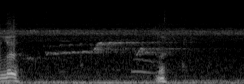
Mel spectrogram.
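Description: Baby macaque giving a thin high call that steps up in pitch and holds, then a short falling call about three-quarters of the way through, over a steady insect drone.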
